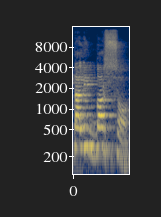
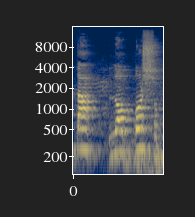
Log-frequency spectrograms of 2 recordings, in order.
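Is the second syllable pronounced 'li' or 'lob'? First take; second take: li; lob. First: The second syllable is pronounced 'li'. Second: The second syllable is pronounced 'lob'. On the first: The speaker calls it wrong. "যেমন আমরা বলি তালিবাস্য" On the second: The speaker calls it right. "এটা উচ্চারণ তা লব্বস্য"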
